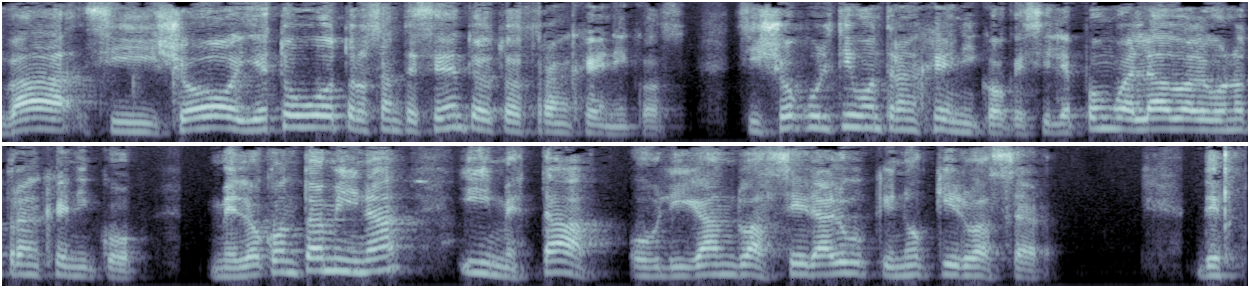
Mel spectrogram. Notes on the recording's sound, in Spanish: Audio de la charla en vivo por Instagram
